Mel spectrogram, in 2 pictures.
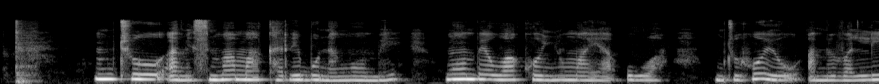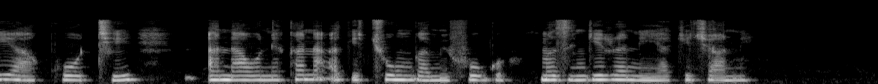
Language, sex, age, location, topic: Swahili, female, 25-35, Kisii, agriculture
